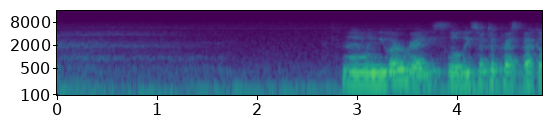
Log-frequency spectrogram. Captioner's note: exhaling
